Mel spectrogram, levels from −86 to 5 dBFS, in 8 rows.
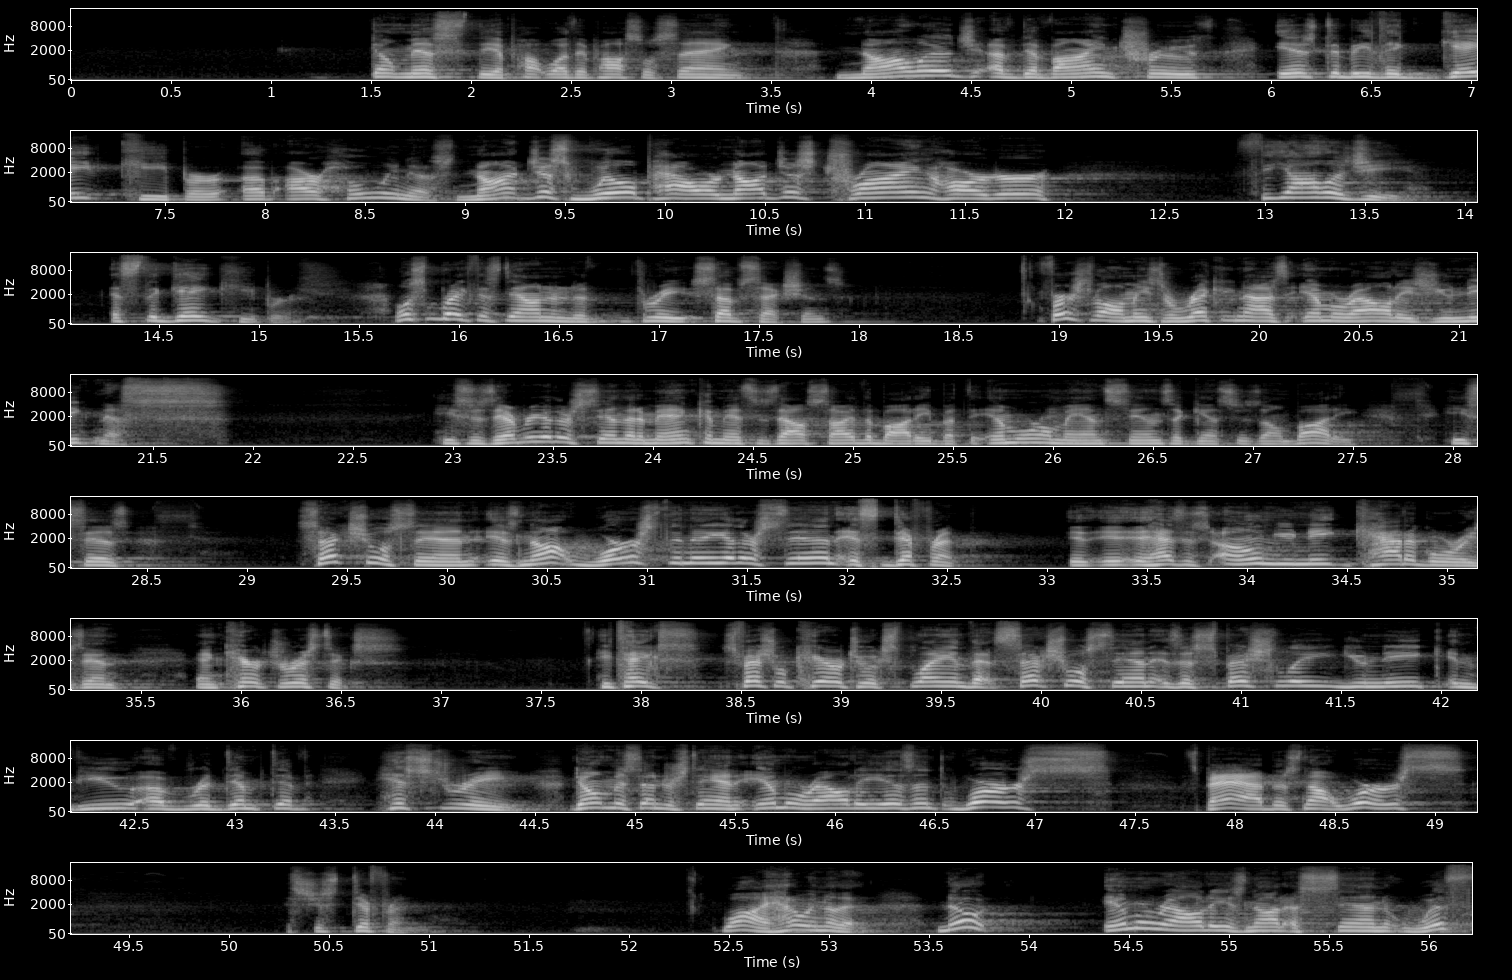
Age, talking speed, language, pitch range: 40-59, 145 wpm, English, 175-235 Hz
